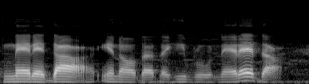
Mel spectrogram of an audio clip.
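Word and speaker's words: נֵרְדָה: I used to pronounce it like nerda, but I think it's really like nereda.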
